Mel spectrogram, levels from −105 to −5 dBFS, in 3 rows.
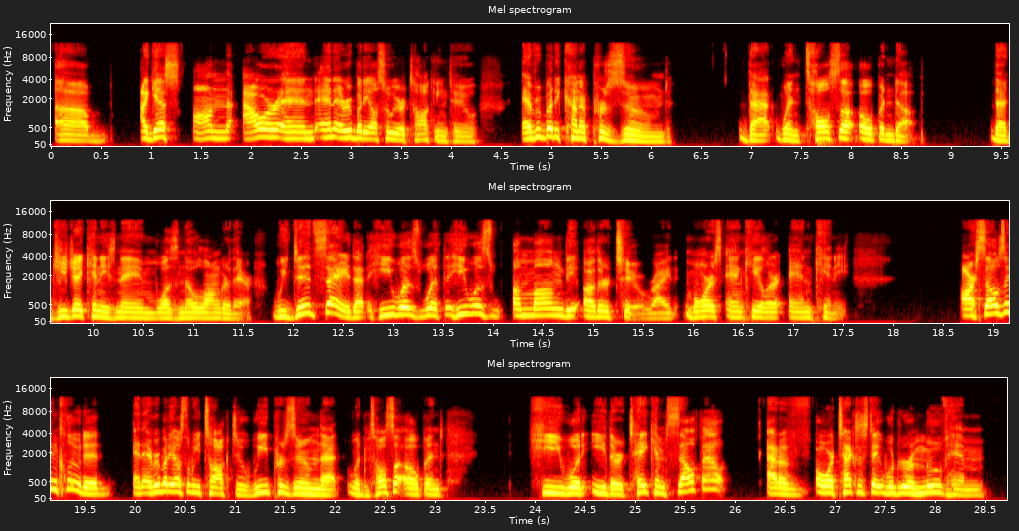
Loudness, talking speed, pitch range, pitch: -27 LUFS, 165 wpm, 145-190 Hz, 165 Hz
